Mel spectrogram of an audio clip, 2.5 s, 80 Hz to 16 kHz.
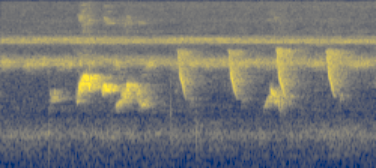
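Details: Red-whiskered bulbul, a wild bird descending to threaten a trapper's decoy in Đồng Nai, Vietnam, 30 July 2019. One loud warbled phrase, then a run of sharp falling chirps roughly every third of a second, insects droning behind.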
